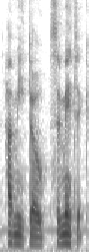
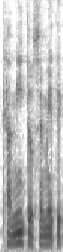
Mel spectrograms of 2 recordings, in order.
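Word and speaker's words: Hamito-Semitic: also use the term hito Semitic although I think I did mispronounce it on that video and I said kamito Semitic with a c that is because that's how we say it in Italian by the way with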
